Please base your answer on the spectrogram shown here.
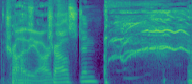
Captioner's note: laughing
